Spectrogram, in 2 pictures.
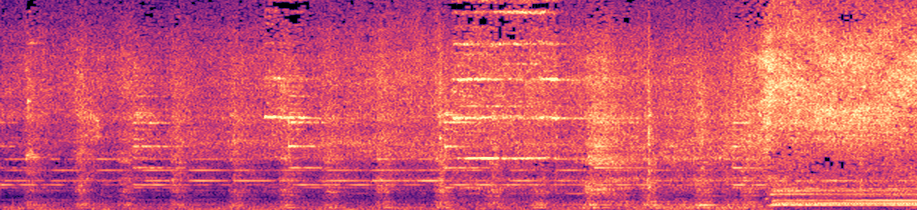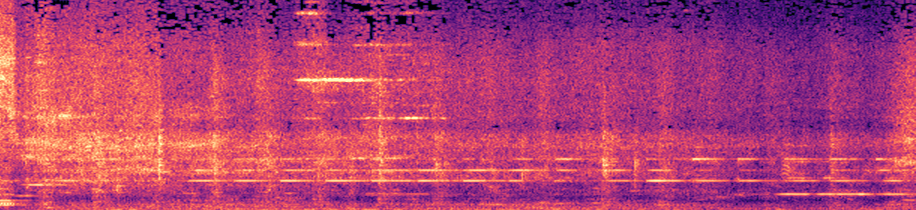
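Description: Amusement-park steam locomotive passing close by with a steady rumble and hiss. About six seconds in it gives one blast of its chime steam whistle, several notes at once, lasting about a second and a half, with a rush of escaping steam around it.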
